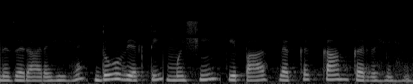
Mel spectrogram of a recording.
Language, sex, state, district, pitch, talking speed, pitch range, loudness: Hindi, female, Bihar, Darbhanga, 195 Hz, 220 wpm, 185-220 Hz, -35 LUFS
